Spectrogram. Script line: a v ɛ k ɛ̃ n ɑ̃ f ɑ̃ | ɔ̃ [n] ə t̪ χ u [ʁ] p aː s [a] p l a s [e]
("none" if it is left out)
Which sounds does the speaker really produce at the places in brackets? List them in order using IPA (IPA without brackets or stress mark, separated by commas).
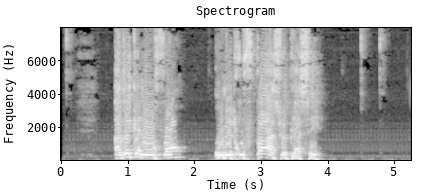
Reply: n, v, ə, e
